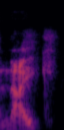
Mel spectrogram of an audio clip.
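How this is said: It is said with a British pronunciation.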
